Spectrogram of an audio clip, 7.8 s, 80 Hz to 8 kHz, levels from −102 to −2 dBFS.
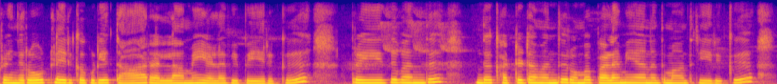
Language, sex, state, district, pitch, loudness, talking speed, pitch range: Tamil, female, Tamil Nadu, Kanyakumari, 245 Hz, -14 LUFS, 145 wpm, 230-255 Hz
